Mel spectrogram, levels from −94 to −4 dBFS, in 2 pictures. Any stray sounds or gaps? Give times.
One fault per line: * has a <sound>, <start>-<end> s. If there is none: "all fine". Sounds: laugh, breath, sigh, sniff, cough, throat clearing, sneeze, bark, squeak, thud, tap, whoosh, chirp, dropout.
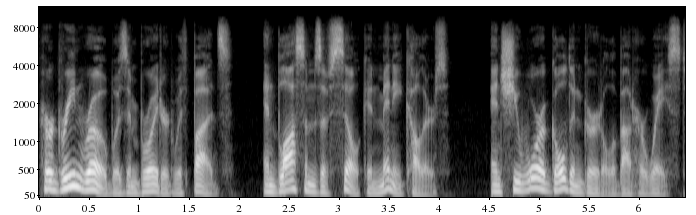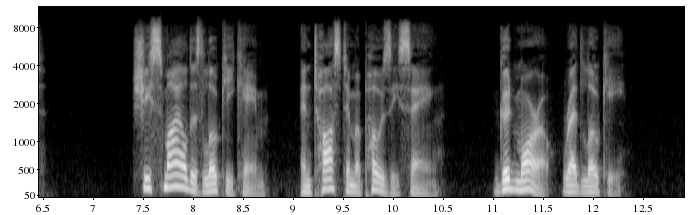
all fine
